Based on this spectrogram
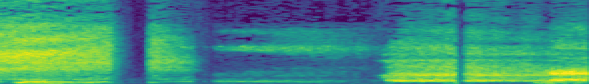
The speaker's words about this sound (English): So what I always tell people is we take a deep breath together, me and you, Okay. on three.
